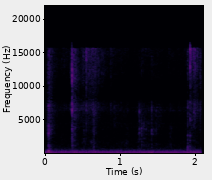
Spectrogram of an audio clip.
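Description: Faint, scattered soft ticks and crackles of a silicone mold being flexed and peeled off a cured epoxy resin coaster, over a low steady hum.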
